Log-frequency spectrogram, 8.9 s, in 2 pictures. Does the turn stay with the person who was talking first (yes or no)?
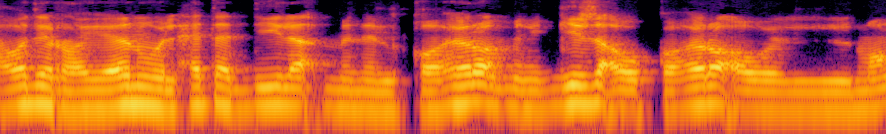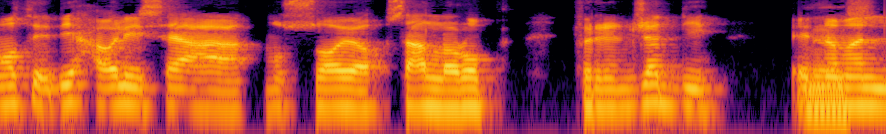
yes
